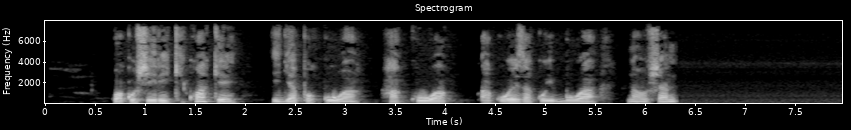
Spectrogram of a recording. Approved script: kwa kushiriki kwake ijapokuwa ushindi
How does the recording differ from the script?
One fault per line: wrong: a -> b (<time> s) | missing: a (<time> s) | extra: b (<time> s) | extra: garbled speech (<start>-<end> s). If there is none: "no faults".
extra: hakuweza kuibuka na (4.3 s)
